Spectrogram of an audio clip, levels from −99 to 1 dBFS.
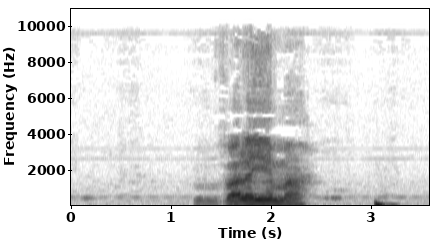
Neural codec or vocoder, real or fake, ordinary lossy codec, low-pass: none; real; AAC, 32 kbps; 9.9 kHz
